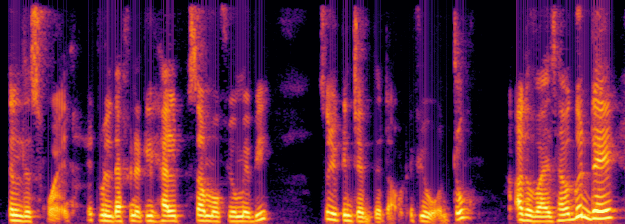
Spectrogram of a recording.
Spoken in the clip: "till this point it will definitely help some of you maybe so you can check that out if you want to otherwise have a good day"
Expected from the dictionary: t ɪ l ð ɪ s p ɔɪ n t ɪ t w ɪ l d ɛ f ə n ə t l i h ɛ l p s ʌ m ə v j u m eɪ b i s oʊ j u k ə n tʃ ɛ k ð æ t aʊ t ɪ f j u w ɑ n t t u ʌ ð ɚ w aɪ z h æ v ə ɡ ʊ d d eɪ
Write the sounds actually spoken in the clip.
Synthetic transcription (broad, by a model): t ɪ l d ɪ s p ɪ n ɪ t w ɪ l d ɛ f ə n ə t l i h ɛ l p s ʌ m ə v j u m eɪ b i s oʊ j u k ə n tʃ ɛ k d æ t aʊ t ɪ f j u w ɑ n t t u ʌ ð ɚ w aɪ z h æ v ə ɡ ʊ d d eɪ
